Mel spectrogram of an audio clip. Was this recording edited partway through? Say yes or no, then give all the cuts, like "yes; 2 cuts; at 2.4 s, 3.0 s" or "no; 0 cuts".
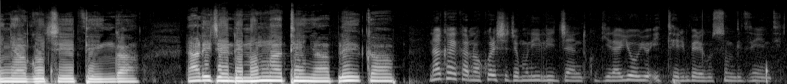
yes; 1 cut; at 4.2 s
